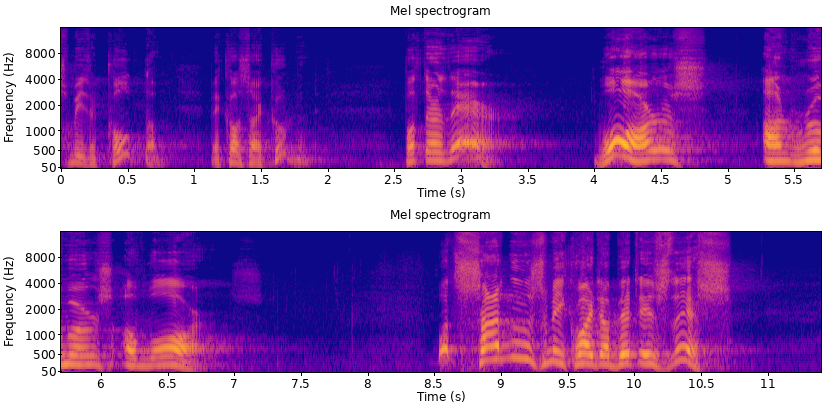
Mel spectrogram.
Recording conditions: large echoing room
